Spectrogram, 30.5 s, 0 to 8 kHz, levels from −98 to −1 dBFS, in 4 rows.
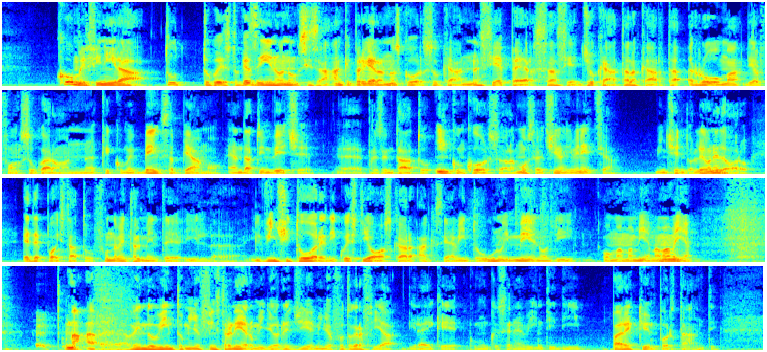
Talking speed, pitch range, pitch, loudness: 180 wpm, 85-110 Hz, 95 Hz, -27 LUFS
